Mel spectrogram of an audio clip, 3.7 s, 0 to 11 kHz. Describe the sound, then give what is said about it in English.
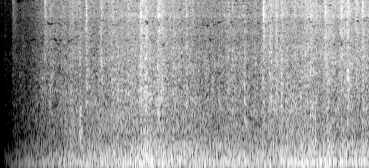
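A loud, steady roar of brush fire flames lashing against a rescue truck in Australia, rising quickly at the start and then holding a dense, rumbling rush of noise throughout, with no voices. “Flames lashing a rescue truck in Australia, where brush fires have claimed at least 12 lives since October.”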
